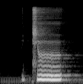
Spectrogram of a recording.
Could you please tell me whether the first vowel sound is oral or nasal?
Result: oral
